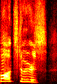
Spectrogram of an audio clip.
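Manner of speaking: high, strange, shrill, loud altered yelling voice. Hap shouts through the wolf to scare them more: shouted in a different voice. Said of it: "just Hap just shouts in a different voice".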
